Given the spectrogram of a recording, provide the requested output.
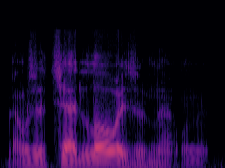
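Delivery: hushed, low snooker commentator murmur; Ted Lowe impression. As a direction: drop into a soft Ted Lowe hush. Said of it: "I did it like Ted".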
